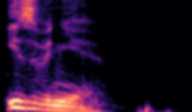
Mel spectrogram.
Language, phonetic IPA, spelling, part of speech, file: Russian, [ɪzvˈnʲe], извне, adverb, Ru-извне.ogg
- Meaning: from the outside, from outside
